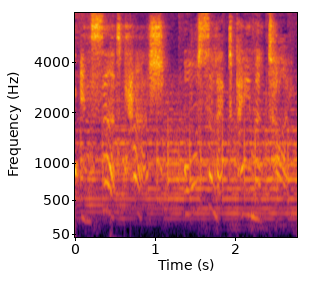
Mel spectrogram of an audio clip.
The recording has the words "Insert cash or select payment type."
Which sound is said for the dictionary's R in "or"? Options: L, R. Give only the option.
L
